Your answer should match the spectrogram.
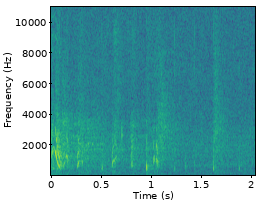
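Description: Marker writing on a whiteboard: a run of short, irregular squeaks as each letter is stroked out.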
